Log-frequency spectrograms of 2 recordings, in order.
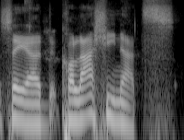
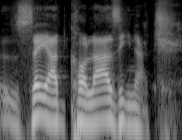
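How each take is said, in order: First: The name is said with a Bosnian pronunciation. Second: The name is said with a German pronunciation. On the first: "in Bosnian" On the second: "in German, it was uh"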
